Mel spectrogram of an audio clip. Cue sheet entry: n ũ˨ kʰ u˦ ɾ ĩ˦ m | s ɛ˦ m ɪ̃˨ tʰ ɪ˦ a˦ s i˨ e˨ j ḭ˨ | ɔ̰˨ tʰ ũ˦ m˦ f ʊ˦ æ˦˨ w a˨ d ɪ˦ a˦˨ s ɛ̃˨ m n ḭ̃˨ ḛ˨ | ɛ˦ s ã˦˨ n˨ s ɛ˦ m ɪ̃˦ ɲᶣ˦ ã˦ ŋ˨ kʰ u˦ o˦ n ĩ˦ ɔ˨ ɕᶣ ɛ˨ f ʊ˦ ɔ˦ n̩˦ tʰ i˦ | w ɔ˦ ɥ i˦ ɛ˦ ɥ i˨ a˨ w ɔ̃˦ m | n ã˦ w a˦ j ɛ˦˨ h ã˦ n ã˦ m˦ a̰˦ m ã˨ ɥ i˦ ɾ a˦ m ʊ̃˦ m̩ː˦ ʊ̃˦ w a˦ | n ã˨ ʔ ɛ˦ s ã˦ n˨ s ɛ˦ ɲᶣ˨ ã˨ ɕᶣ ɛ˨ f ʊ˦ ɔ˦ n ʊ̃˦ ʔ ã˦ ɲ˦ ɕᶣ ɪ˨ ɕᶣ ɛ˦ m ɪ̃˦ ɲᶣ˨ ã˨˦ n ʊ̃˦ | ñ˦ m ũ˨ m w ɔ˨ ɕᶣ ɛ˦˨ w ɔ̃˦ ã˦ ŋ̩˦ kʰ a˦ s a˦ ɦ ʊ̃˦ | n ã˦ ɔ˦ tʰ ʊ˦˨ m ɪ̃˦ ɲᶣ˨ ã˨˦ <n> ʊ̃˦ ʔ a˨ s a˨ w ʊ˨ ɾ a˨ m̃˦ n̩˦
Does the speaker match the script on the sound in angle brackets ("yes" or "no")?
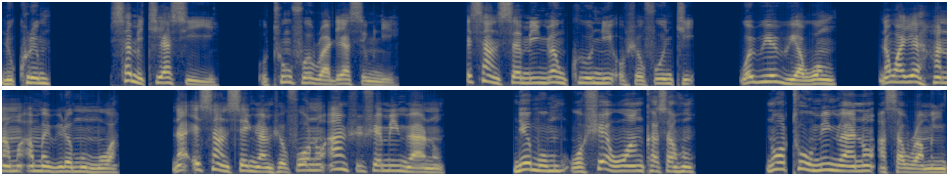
yes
